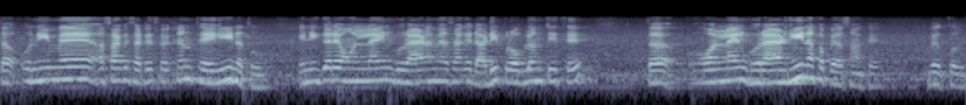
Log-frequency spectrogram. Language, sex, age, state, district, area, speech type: Sindhi, female, 60+, Uttar Pradesh, Lucknow, rural, spontaneous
